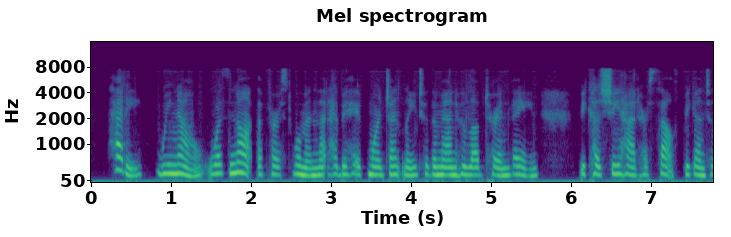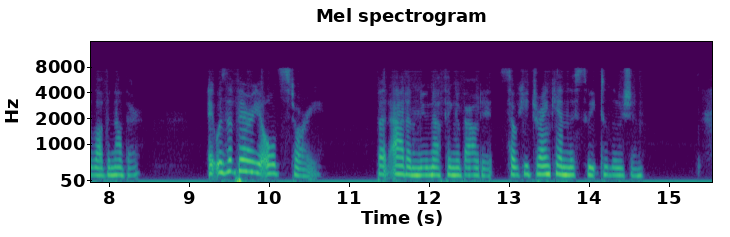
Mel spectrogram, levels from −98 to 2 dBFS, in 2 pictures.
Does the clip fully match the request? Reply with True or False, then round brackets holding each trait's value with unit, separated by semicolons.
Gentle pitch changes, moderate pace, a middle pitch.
False (2.2 semitones; 185 wpm; 200 Hz)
